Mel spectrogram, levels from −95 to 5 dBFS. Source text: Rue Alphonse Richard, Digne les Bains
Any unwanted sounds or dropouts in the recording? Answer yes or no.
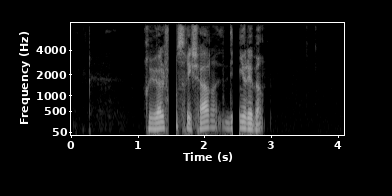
yes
